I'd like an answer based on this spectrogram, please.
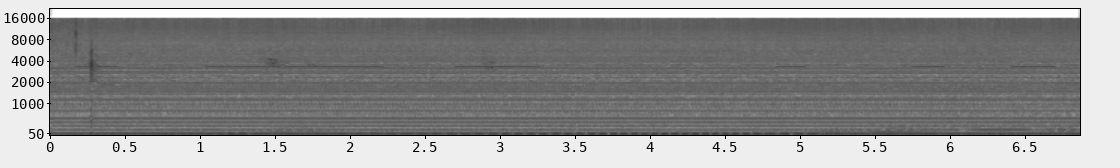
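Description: Steady electrical mains hum with its stacked overtones and a faint hiss, picked up by the recording setup, with one faint click just after the start.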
